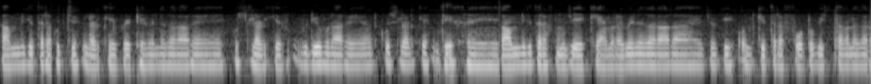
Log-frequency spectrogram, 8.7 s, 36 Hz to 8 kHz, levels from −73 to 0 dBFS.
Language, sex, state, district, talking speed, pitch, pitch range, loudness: Hindi, male, Bihar, Jamui, 300 wpm, 125 Hz, 120-125 Hz, -21 LUFS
